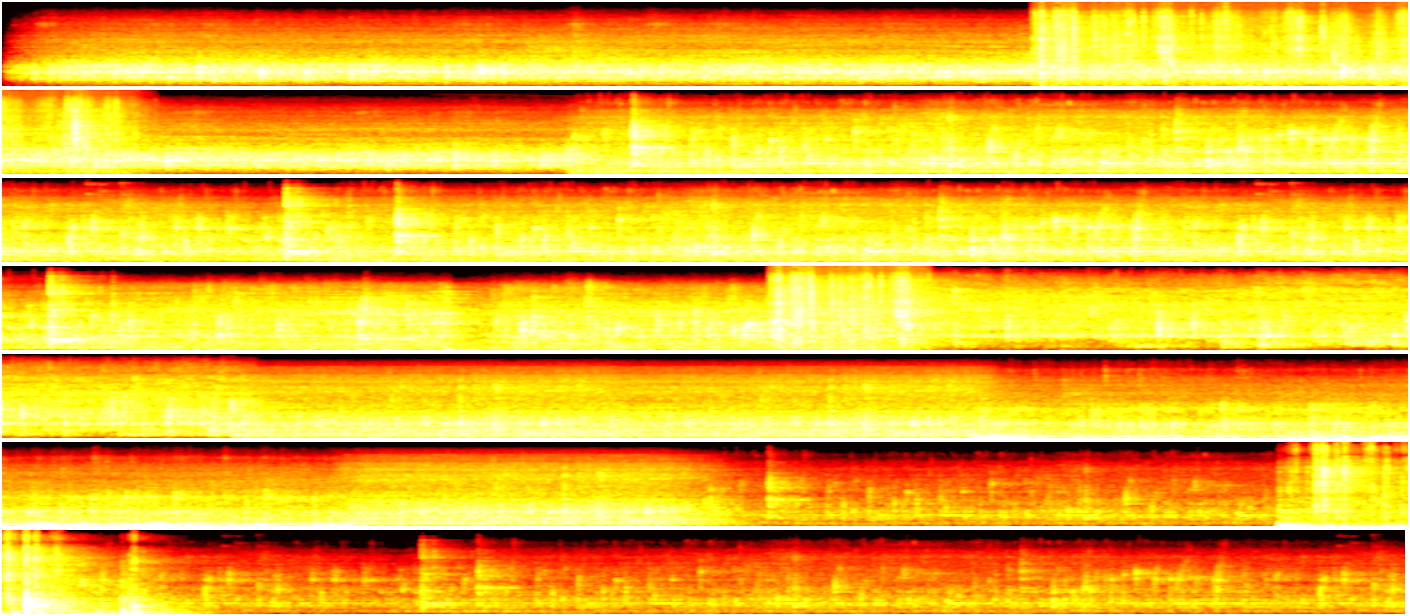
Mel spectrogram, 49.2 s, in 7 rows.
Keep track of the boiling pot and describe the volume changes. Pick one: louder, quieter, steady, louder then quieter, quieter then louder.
quieter.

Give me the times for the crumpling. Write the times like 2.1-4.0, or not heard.
5.2-7.7, 24.9-25.8, 41.5-42.9.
